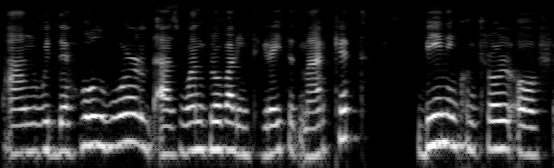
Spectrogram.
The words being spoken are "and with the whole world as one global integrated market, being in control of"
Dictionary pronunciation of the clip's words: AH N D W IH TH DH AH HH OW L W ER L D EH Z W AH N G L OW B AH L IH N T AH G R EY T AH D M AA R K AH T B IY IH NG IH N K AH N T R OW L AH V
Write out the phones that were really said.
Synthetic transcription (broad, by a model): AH N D W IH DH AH HH OW L W ER L D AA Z W AH N G L OW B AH L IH N T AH G R EY T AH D M AA R K AH T B IY IH NG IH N K AH N T R OW L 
